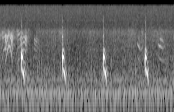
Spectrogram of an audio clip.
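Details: Watercock call used to lure birds into traps at night. Four evenly spaced, sharply falling notes sound under a second apart, preceded by brief higher arched notes, over low-pitched hum.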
